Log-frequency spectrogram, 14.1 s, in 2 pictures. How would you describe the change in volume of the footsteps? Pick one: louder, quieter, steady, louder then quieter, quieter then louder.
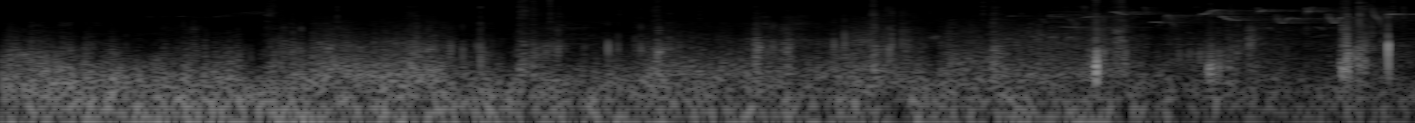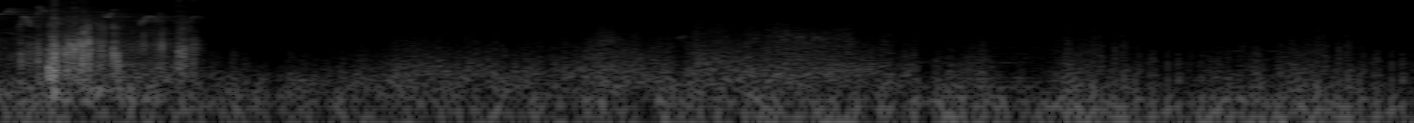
louder.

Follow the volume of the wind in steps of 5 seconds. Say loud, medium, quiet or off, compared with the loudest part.
loud, medium, quiet.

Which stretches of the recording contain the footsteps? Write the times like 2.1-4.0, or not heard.
0.7-8.1.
